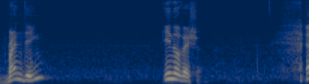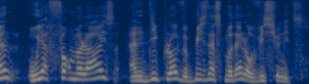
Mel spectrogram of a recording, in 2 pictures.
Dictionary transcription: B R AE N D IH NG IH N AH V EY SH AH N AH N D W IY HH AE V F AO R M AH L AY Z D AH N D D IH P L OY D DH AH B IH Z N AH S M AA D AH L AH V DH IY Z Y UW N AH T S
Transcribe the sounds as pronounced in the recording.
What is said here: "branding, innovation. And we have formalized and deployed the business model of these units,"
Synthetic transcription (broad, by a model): B R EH N D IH NG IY N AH V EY SH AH N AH N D W IY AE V F AO R M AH L AY Z AH N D D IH P L OY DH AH B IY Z N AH S M AA D AH L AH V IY S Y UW N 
